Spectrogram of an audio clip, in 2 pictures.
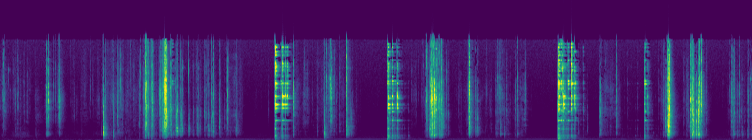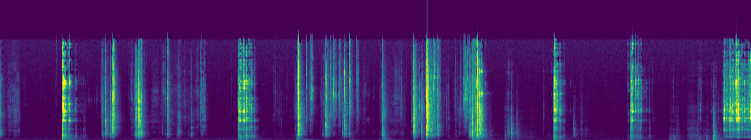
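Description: Ice cubes dropped one at a time into a glass mason jar mug, each landing with a sharp clink against the glass and the ice already inside, at irregular intervals. Right at the end the ice begins a dense, continuous rattle in the jar.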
